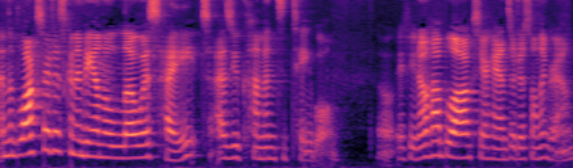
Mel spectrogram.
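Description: Very fast, lively speech from a woman against a quiet background. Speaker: yoga instructor. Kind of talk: tutorial. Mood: friendly, a bit nervous, laughing. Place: home room. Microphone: camera far.

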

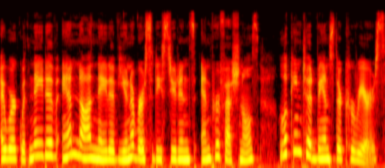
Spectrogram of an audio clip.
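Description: A woman's ordinary speaking voice, fairly high in pitch, with an American accent, lively intonation and a moderate pace, in a very clean recording with a silent background and a dry, close sound with no echo. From US Midwest (Missouri). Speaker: communication coach, podcast host. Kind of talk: scripted podcast monologue.

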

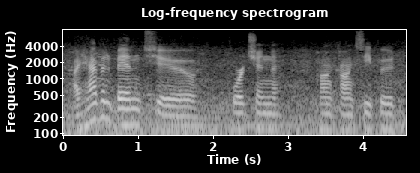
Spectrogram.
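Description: Noticeable background noise sits behind a man's voice, and the sound is dry with no echo. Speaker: travel vlogger. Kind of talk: casual vlog narration. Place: street. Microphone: phone near.

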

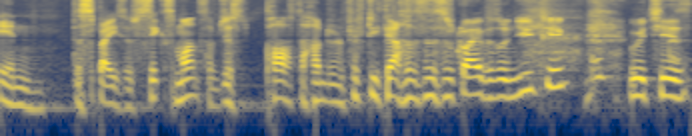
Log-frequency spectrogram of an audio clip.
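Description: Here a man is speaking. He keeps a moderate pace with ordinary pitch variation. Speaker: podcast guest, fitness trainer. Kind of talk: interview answer. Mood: upbeat, a bit amused. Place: home room. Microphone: headset.

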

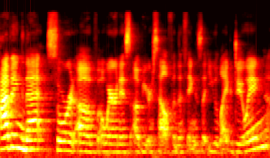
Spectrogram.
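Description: A woman with an American accent speaks with ordinary pitch variation. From US Northeast, New Jersey Shore; New Jersey. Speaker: site reliability engineer; interviewee. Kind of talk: interview. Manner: casual, many fillers. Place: studio. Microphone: lapel.

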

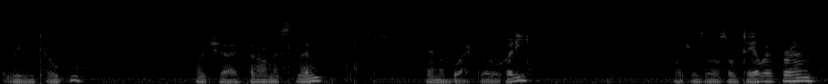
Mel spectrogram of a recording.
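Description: The speaker talks at a moderate pace. Noticeable background noise runs under the voice. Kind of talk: casual walkthrough commentary. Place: home room. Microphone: phone near.

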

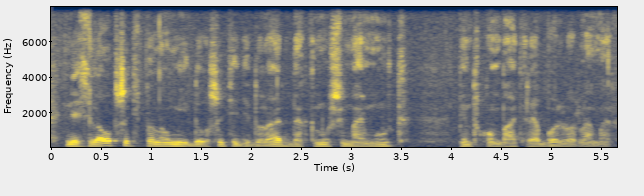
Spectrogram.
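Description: In a dark, mellow tone, a somewhat breathy man speaks at a very deep, low pitch and a moderate pace, with ordinary pitch variation. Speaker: plant protection researcher; guest. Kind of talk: expert interview. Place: studio.

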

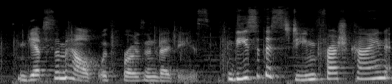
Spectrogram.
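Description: A woman speaking at a fairly quick pace, with faint music in the background. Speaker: cooking vlogger. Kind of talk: casual tutorial vlog chat. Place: kitchen. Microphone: phone near.

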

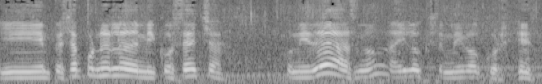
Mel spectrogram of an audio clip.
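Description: Light background noise sits under a man talking at a moderate pace, the sound dry with no echo. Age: 40s. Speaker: artist and video blogger; video blogger. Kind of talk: casual vlog monologue. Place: waterside.

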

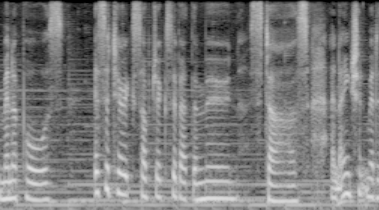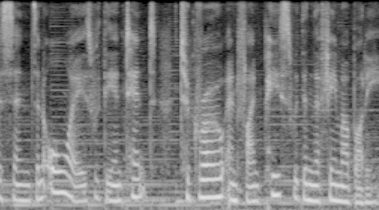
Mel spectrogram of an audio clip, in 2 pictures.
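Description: A woman speaks at a moderate pace in a fairly low pitch with ordinary pitch variation. Music plays in the background. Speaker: podcast host. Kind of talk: podcast intro.

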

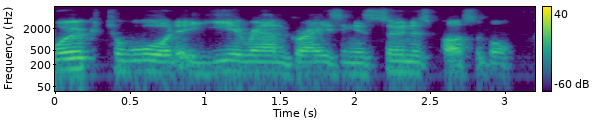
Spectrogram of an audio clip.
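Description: Against a quiet background, a man with an Australian accent talks at a moderate pace with fairly even intonation. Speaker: webinar host. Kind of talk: Q&A moderation. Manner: hesitant, many fillers. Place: home room. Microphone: webcam.

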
